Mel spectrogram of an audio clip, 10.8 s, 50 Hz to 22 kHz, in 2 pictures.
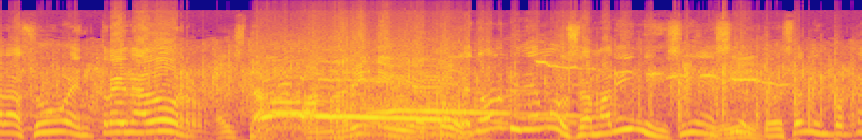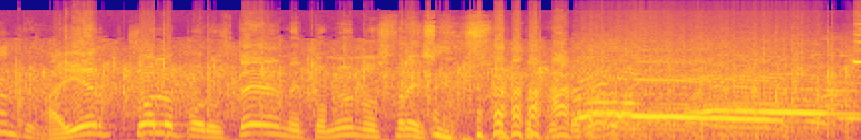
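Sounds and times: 
loud crowd applause: 0.0s - 10.7s
speech: 0.0s - 10.7s
sustained whistle-like cheer: 1.9s - 5.2s, 9.1s - 10.7s
laughter: 7.9s - 10.1s.

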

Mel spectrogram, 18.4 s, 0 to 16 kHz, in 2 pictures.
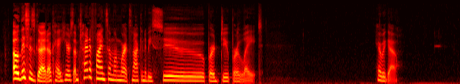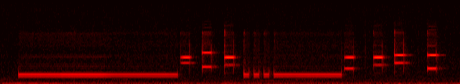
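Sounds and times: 
speech: 0.2s - 5.3s, 7.6s - 8.0s
steady telephone dial tone: 9.6s - 16.3s.

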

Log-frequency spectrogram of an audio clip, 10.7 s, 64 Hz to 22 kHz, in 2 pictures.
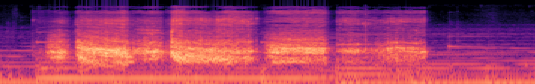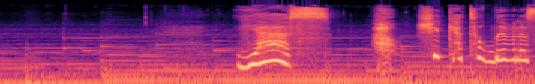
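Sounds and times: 
tiger roaring: 0.5s - 4.3s
speech: 7.7s - 8.6s, 9.7s - 10.6s.

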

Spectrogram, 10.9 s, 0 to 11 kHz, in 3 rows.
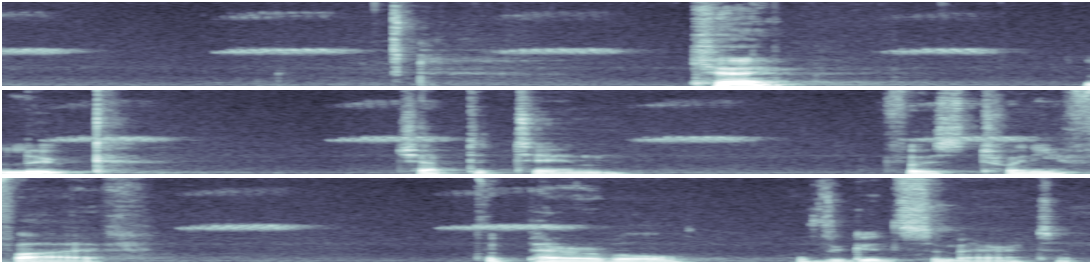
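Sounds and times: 
cricket chirping: 0.0s - 2.2s, 2.9s - 5.1s, 5.7s - 6.2s, 7.8s - 9.2s
speech: 2.4s - 2.7s, 3.6s - 4.1s, 5.0s - 5.9s, 6.6s - 7.8s, 8.8s - 10.8s.

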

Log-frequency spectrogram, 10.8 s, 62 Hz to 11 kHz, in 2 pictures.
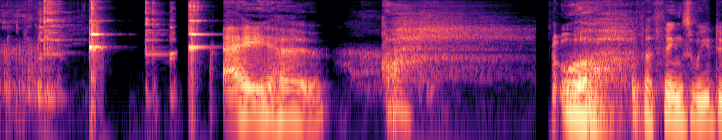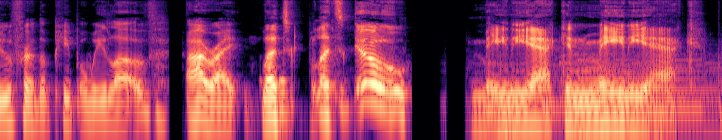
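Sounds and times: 
glasses clinking together in a toast: 0.2s - 1.7s
speech: 1.7s - 3.3s, 4.1s - 10.8s.

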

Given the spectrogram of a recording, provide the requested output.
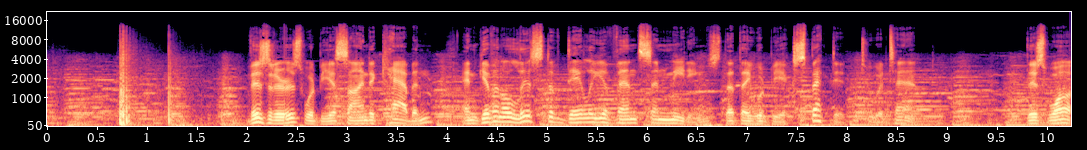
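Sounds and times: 
sharp fireworks explosions: 0.7s - 1.6s
speech: 2.0s - 9.0s, 9.8s - 10.2s.

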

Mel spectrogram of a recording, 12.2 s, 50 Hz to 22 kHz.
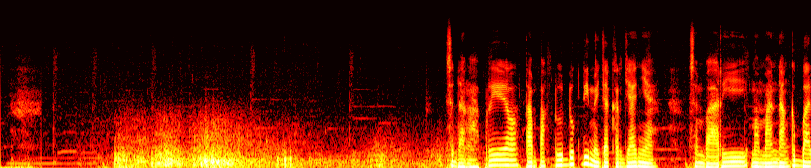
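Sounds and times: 
heavy rain: 0.6s - 12.1s
deep thunder rumbling: 1.5s - 9.4s
speech: 7.3s - 12.1s.

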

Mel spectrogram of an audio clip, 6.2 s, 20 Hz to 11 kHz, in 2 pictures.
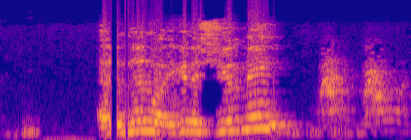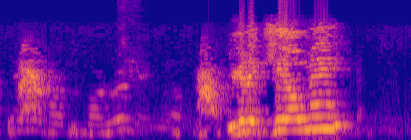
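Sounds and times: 
speech: 0.7s - 2.2s, 4.8s - 5.7s
dog barking: 2.4s - 3.6s, 4.5s - 5.0s.

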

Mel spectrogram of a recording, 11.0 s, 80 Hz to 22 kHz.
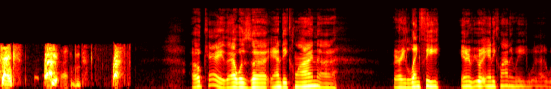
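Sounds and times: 
speech: 0.0s - 0.4s, 3.8s - 6.8s, 7.9s - 10.7s
dog barking: 0.9s - 1.2s, 2.2s - 2.6s.

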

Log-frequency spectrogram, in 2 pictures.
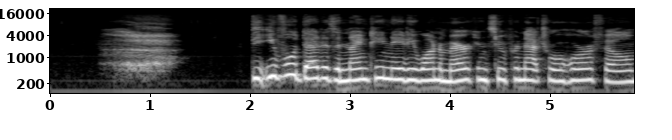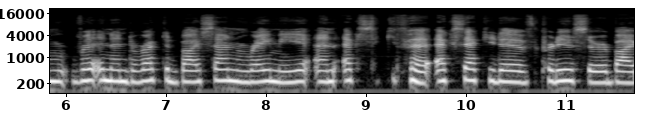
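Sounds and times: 
steady low electrical hum: 0.0s - 11.6s
deep breath in: 0.5s - 1.4s
speech: 2.0s - 11.6s.

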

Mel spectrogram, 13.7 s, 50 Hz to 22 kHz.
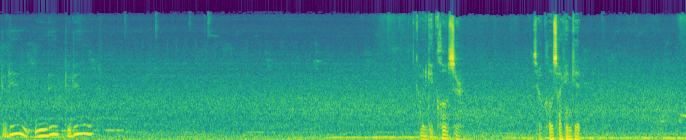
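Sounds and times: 
dove cooing: 0.0s - 2.6s, 13.2s - 13.7s
traffic hum outdoors: 0.0s - 13.7s
speech: 0.2s - 2.1s, 8.4s - 9.4s, 10.7s - 11.8s.

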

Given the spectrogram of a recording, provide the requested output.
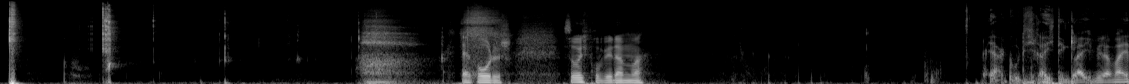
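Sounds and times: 
can of apricot energy drink clicks and crackles: 0.0s - 0.3s, 0.9s - 2.7s
speech: 4.6s - 6.6s, 10.0s - 11.2s.

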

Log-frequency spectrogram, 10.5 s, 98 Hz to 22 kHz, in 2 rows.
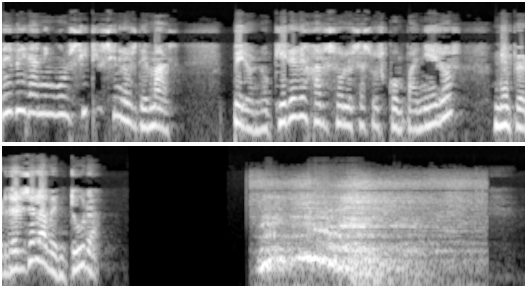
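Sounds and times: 
speech: 0.0s - 6.3s, 7.7s - 8.1s
lion roaring: 7.7s - 10.1s.

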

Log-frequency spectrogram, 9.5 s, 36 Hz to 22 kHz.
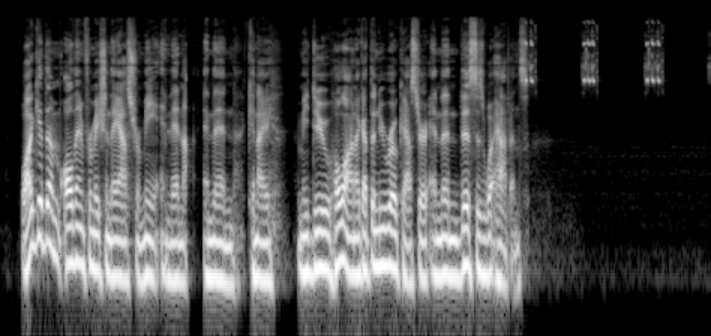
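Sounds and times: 
speech: 0.3s - 7.2s
crickets chirping: 7.8s - 8.0s, 8.6s - 9.4s.

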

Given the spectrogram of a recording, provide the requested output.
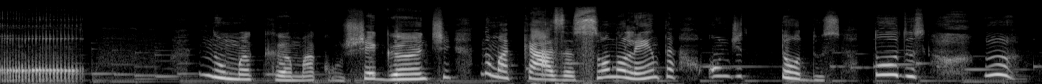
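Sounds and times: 
loud rattling snore voiced by a person imitating it: 0.0s - 1.4s
speech: 2.2s - 10.2s.

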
